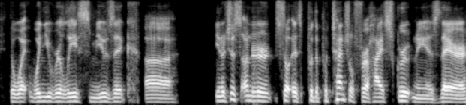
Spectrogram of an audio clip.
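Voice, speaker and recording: A man with an unremarkable speaking voice talks at a medium pitch with ordinary pitch variation. The sound is dry and close with no echo, over a quiet background. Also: moderate pace. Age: 40s. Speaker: podcast host. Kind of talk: podcast interview.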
